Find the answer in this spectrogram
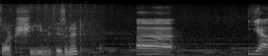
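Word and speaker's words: Larxene: going to mispronounce uh I think it's actually pronounced Lark Sheen, isn't it? Uh yeah, Lark Sheen.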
